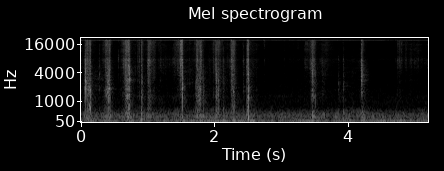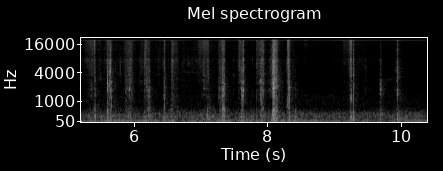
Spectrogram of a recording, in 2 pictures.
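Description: Tarot cards being shuffled in a steady run of crisp riffles and slaps, close and fairly quiet, with no talking.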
